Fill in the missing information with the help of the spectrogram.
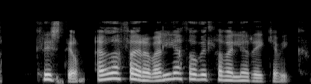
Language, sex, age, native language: Icelandic, female, 40-49, Icelandic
